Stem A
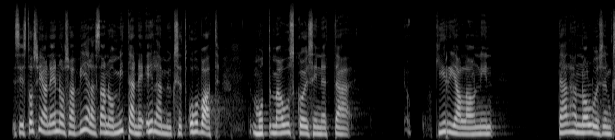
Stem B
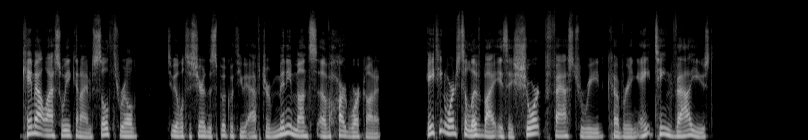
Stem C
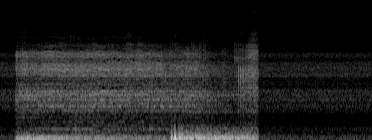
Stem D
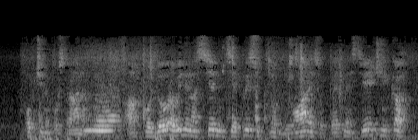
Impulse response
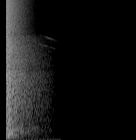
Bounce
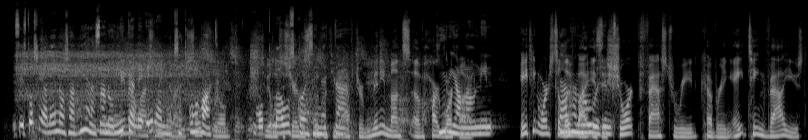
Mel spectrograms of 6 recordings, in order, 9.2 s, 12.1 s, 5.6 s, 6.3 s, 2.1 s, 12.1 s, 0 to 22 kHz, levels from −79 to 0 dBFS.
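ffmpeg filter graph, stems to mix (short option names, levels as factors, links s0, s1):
-filter_complex "[0:a]asplit=2[s0][s1];[s1]afreqshift=0.54[s2];[s0][s2]amix=inputs=2:normalize=1,volume=1.41,asplit=2[s3][s4];[1:a]dynaudnorm=f=490:g=9:m=2,adelay=1400,volume=0.398[s5];[2:a]highpass=1500,volume=1.12[s6];[3:a]aeval=exprs='(tanh(20*val(0)+0.65)-tanh(0.65))/20':c=same,adelay=50,volume=0.355[s7];[s4]apad=whole_len=246235[s8];[s6][s8]sidechaingate=range=0.0224:threshold=0.00398:ratio=16:detection=peak[s9];[s3][s5][s9][s7]amix=inputs=4:normalize=0"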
